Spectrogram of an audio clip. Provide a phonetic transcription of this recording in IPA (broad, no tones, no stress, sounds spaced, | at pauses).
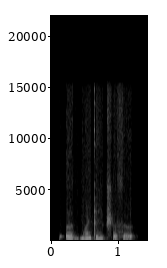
ʔ ə d b ə̃ ʈ i t͡ʃʼ ə s ə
